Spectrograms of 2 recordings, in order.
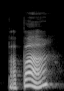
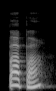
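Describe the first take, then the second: First: "papá" with the last syllable stressed, pa-PÁ; light first syllable, lean into the final PÁ of "papá"; stress on second syllable. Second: "Papa" with the first syllable stressed, PA-pa. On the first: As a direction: say "papá" as pa-PÁ, like dad. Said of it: "lleva el acento en la segunda sílaba". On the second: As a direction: lean on the opening PA of "Papa", light second syllable. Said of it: "lleva el acento en la primera sílaba". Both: Shown as a demonstration.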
